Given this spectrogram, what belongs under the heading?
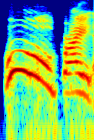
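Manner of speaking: high ooh of relief; light up when she answers; delighted surprise. Real, not acted. Caller finally gets through.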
